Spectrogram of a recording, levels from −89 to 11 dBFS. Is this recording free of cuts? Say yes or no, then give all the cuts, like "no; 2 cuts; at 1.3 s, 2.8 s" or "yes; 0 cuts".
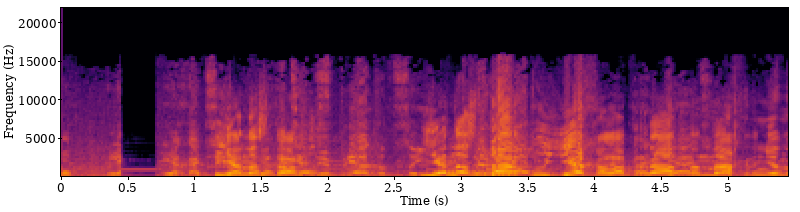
yes; 0 cuts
